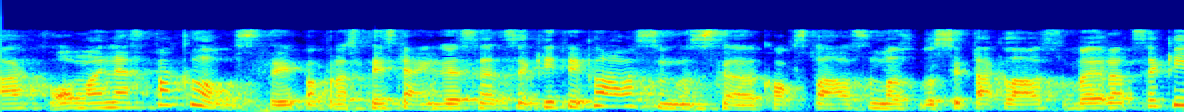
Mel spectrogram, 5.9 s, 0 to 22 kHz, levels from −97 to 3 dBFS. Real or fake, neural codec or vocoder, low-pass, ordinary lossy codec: fake; codec, 16 kHz, 4 kbps, FunCodec, trained on Chinese and English, 50 frames a second; 7.2 kHz; AAC, 48 kbps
